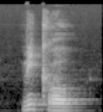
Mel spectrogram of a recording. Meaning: micro-
- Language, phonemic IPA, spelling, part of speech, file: Dutch, /ˈmikro/, micro-, prefix, Nl-micro-.ogg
